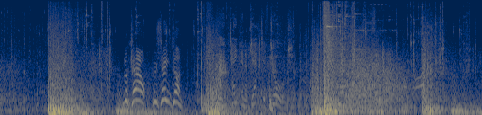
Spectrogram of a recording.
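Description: Gunshots crack sharply.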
